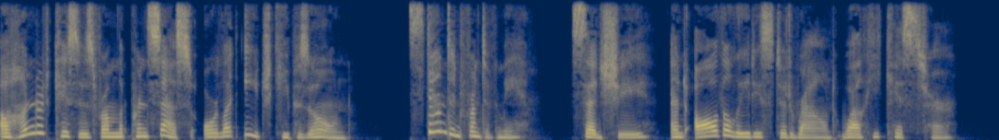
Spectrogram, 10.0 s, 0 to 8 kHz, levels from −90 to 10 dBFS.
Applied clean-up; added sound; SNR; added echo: none; none; none; none.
